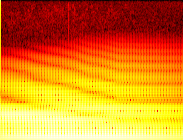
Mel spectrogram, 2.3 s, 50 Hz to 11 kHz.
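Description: A held synthesizer note: a Moog Mother-32 sawtooth through a Rossum Evolution transistor-ladder low-pass filter, with resonance set close to self-oscillation and the Species drive turned up, distorting it inside the filter circuit. It is a steady low, buzzy tone whose top end dulls slowly while the loudness swells a little and eases.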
